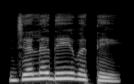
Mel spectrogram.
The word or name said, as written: ಜಲದೇವತೆ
